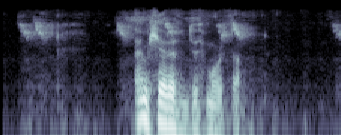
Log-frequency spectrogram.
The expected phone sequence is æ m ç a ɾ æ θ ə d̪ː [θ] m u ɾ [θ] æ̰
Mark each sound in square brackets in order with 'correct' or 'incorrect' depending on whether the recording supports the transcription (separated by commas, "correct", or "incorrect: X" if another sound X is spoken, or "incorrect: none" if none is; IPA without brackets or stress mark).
correct, correct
